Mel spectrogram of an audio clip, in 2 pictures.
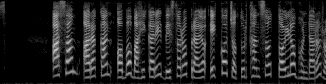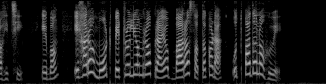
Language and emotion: Odia, neutral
